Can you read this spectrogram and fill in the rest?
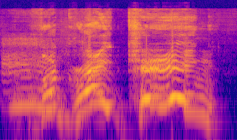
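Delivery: high, loud and slow goblin cry; panicked goblin cry. Acted. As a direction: cry out in terror. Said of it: "he cried".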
